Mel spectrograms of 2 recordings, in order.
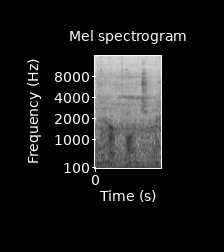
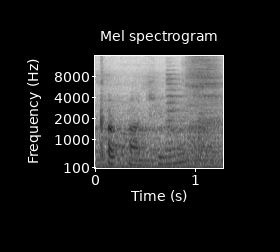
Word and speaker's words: carpaccio: Beef, how do you pronounce it? Carpaccio. Carpaccio.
